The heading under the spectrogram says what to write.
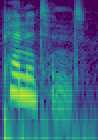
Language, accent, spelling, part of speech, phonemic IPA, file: English, US, penitent, adjective / noun, /ˈpɛnɪtənt/, En-us-penitent.ogg
- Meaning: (adjective) 1. Feeling pain or sorrow on account of one's sins or offenses; feeling sincere guilt 2. Doing penance; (noun) One who repents of sin; one sorrowful on account of their transgressions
